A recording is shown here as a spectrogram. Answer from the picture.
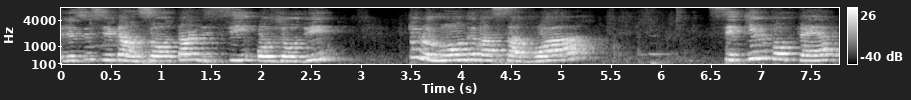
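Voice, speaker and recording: A woman speaks very slowly in a high voice with ordinary pitch variation, amid noticeable background noise and audible room echo. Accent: non-native. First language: English (speaking French). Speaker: physiotherapist. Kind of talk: workshop presentation. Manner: halting.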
